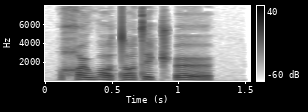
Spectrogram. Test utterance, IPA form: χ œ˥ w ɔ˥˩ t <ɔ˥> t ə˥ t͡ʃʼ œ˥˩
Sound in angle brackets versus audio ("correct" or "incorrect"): correct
